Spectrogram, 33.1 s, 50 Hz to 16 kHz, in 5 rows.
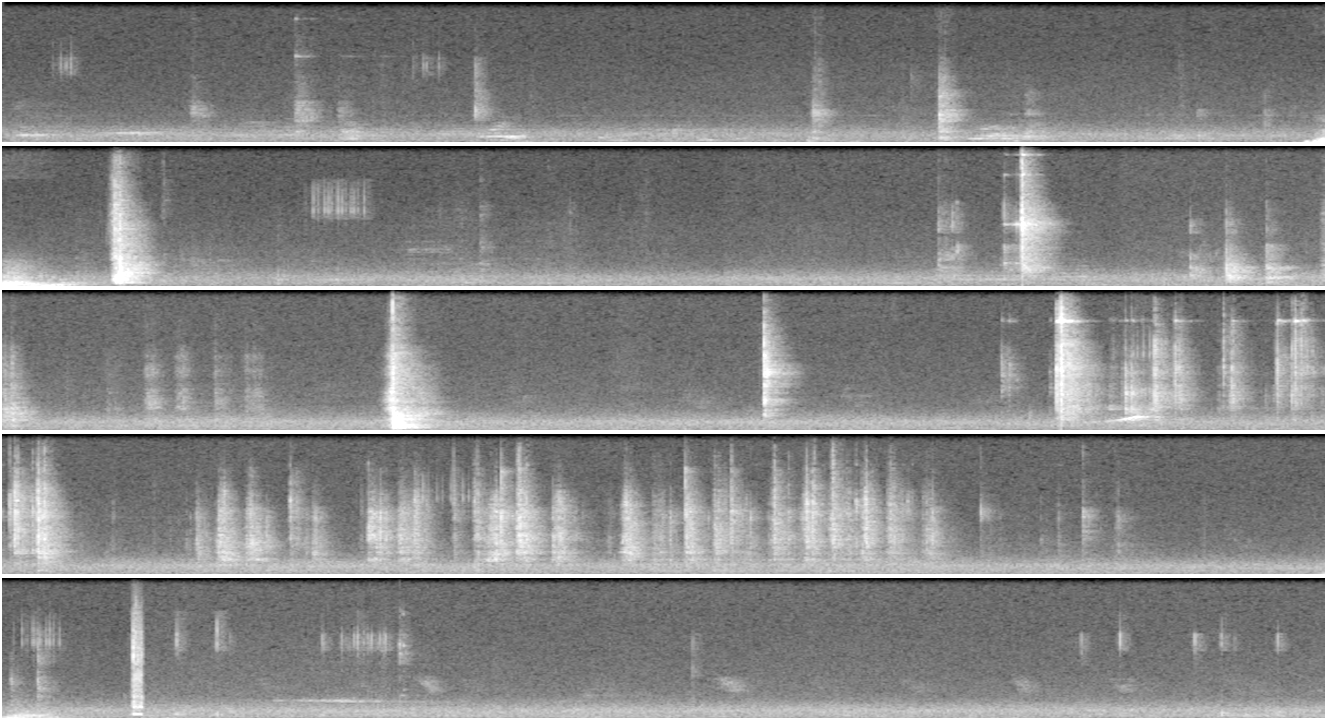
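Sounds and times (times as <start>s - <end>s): tools and parts clicking: 11.3s - 12.0s, 18.2s - 25.5s.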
